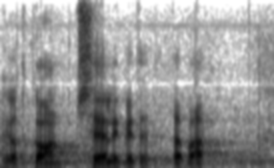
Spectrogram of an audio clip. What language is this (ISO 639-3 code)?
fin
